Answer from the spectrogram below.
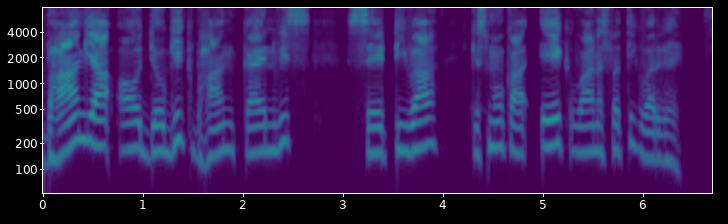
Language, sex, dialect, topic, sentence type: Hindi, male, Marwari Dhudhari, agriculture, statement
